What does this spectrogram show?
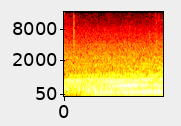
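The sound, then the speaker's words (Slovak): A car engine hums steadily from inside the cabin, its pitch climbing gradually as it revs up, a continuous close drone with no voices over it. “A zo sedla z poliasta ten motor znie lepšie ako zo sedla vodiča.”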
